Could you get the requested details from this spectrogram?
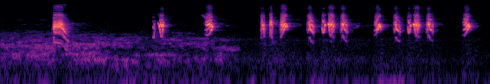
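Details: Long-tailed shrike in energetic full song, a lure for silent shrikes: harsh, buzzy chattering bursts, single notes at first, then quickening into clustered rasping notes several per second, over a faint low rumble during the opening seconds.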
